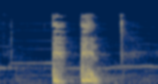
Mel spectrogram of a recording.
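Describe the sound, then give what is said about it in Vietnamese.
Two short, dry throat-clearing coughs come in quick succession, both loud and rasping, followed by a faint brief click; the rest is quiet apart from a low steady hum. “Đứng ở đầu giường, Từ Ngôn trầm ngâm một lát mới ho khan hai tiếng nói.”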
